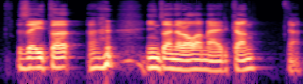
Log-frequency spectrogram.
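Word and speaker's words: ゼータ: word and of course the accent is on the first syllable also uh zeta high and then everything else low.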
